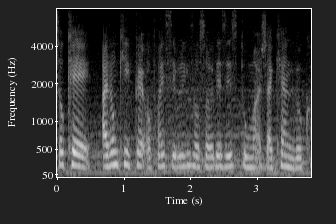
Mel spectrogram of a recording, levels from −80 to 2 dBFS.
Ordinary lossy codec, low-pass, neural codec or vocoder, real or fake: none; none; codec, 16 kHz, 0.4 kbps, LongCat-Audio-Codec; fake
